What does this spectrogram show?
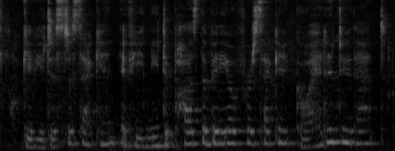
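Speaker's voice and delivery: soft hushed aside; quiet whisper to the family. Real, not acted.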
